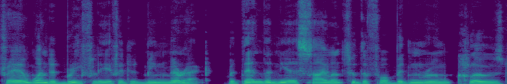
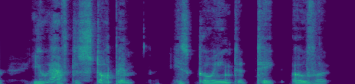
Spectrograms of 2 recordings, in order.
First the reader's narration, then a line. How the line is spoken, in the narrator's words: an urgent voice whisper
